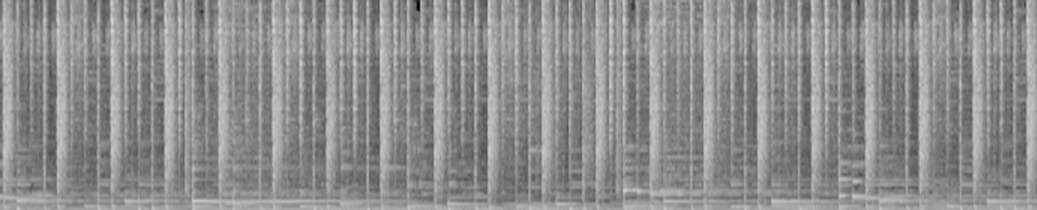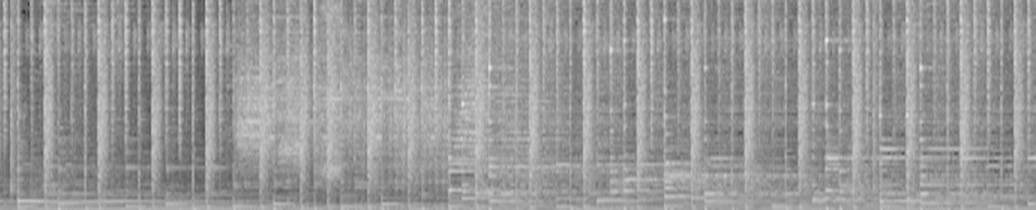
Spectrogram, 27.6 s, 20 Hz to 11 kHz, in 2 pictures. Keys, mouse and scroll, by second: 13.5 ctrl+d.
